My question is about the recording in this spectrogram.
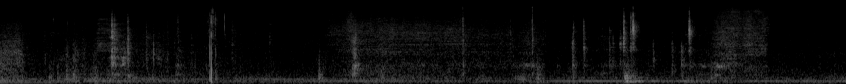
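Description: Scattered clicks, taps and handling knocks of a hand working at the front of a stereo receiver, the loudest a sharp click about six seconds in, over a faint steady low hum.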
